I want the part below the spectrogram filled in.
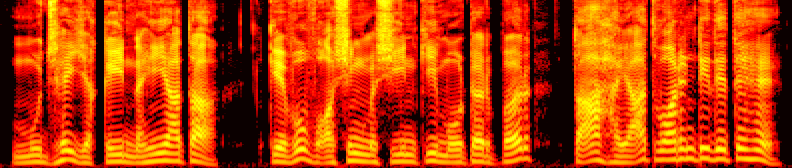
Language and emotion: Urdu, surprised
